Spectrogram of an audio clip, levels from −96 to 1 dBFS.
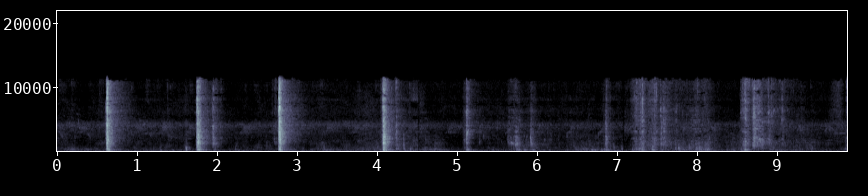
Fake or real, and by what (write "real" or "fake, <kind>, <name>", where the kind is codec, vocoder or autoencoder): real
